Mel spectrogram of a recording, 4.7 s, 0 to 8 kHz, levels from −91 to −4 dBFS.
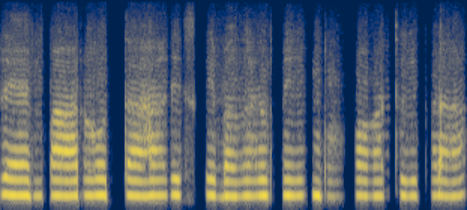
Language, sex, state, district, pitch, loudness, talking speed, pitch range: Hindi, female, Bihar, Araria, 215 Hz, -17 LUFS, 155 wpm, 210-220 Hz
